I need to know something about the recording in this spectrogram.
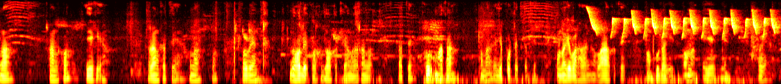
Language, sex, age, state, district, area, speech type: Santali, male, 30-45, Jharkhand, East Singhbhum, rural, spontaneous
